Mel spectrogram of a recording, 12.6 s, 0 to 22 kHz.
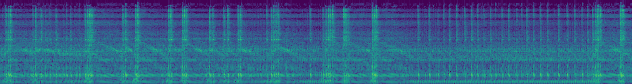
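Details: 1996 Honda CR250 two-stroke, carburetor rebuilt and jetting returned to stock, first start before restoration: crisp ringing crackle with repeated sharp throttle blips, picking up cleanly without bogging; engine runs healthy.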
